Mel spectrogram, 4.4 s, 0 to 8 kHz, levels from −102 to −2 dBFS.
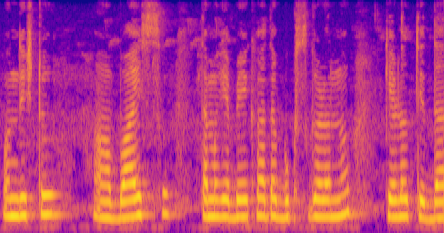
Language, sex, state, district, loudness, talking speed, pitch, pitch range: Kannada, female, Karnataka, Koppal, -17 LUFS, 110 wpm, 220 Hz, 215-235 Hz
